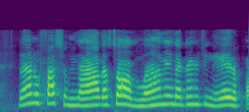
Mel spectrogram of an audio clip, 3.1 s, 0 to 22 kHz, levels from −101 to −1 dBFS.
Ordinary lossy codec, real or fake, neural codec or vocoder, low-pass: none; fake; codec, 16 kHz, 1 kbps, FreqCodec, larger model; 7.2 kHz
